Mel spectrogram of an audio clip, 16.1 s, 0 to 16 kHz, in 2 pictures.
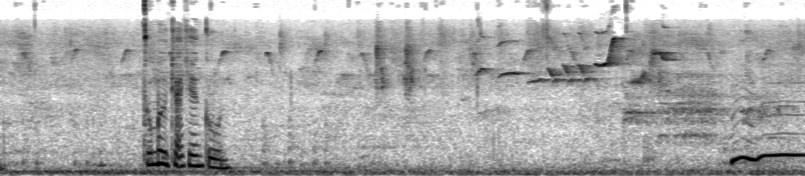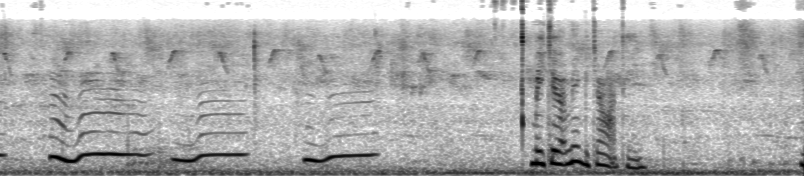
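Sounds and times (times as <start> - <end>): birds chirping: 0.0 - 16.0.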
